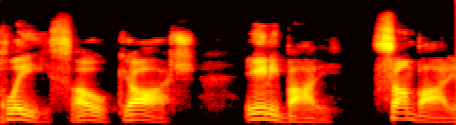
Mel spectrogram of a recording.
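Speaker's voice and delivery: slow, drawn-out begging tone. Retelling begging bidders to bid on an item: retelling own begging. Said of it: "I was like".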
